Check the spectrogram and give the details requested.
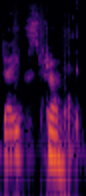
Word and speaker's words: Dijkstra: ठीक है, इसको हम डाइक्स्ट्रा कहते हैं बिकॉज ये एक डच साइंटिस्ट ने दिया था. सो the right pronunciation is डाइक्स्ट्रा.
